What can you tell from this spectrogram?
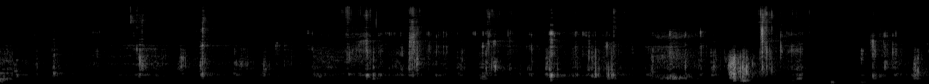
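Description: A person chewing a mouthful of corn dog, with irregular crunches and clicks of the mouth and the fried batter.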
